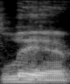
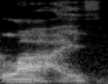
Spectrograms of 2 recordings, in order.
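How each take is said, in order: First: It sounds like the verb 'to live'. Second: It does not sound like the verb 'to live'. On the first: The speaker calls it right. "it's pronounced live, because you deserve to live" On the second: The speaker calls it wrong. "not live"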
